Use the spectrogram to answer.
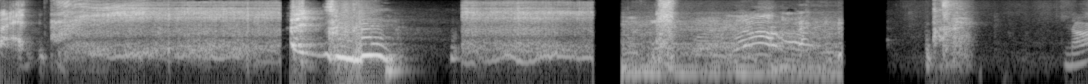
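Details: Several sudden, explosive sneezes mixed with talking and background noise in a sneezing compilation from several people, one saying they are sick.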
